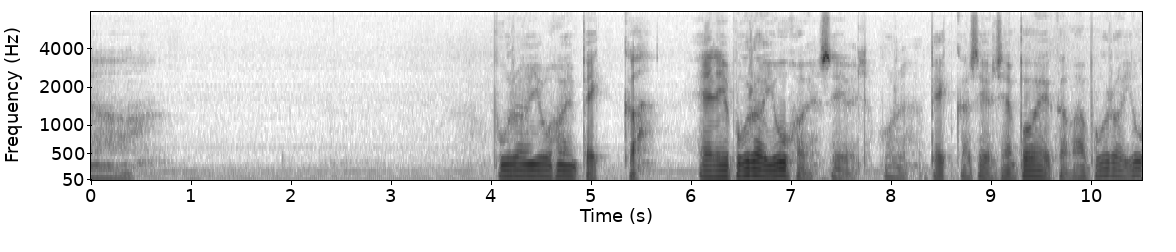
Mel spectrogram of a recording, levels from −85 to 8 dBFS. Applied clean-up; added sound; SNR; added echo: none; none; none; none.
